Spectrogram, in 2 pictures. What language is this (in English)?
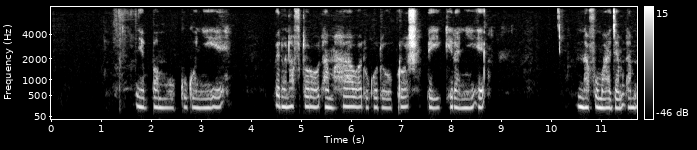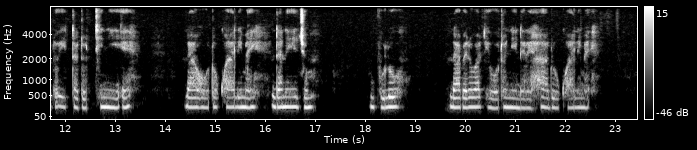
Fula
